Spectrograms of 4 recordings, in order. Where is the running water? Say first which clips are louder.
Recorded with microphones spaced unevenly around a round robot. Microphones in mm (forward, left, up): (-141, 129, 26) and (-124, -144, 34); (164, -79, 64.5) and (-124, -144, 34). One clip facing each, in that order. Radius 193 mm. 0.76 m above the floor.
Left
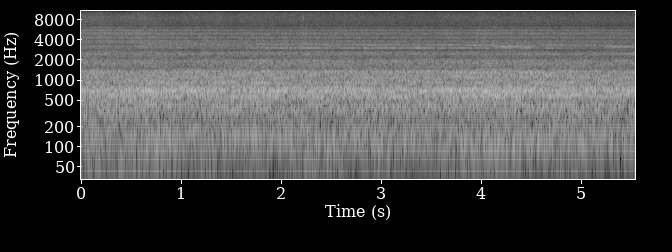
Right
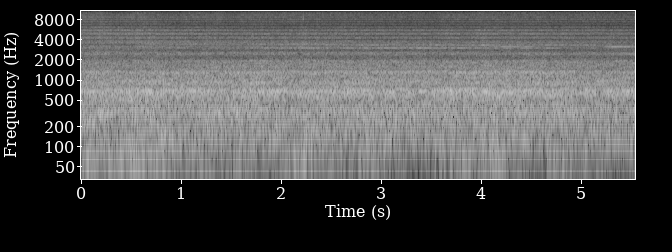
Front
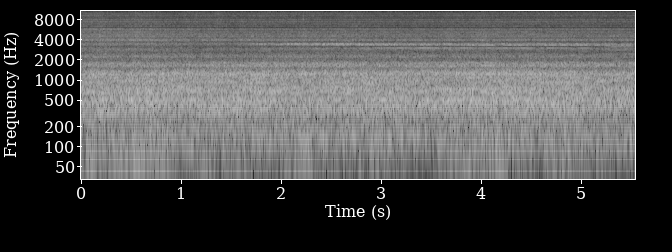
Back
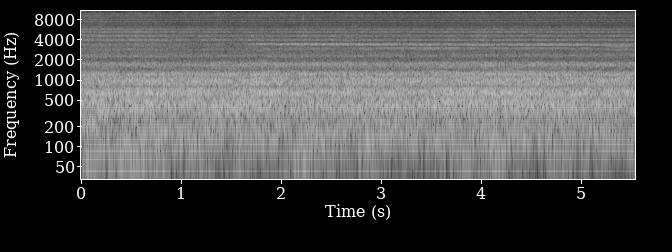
Right 4 dB, back 1 dB; 115° right, 5.5 m.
